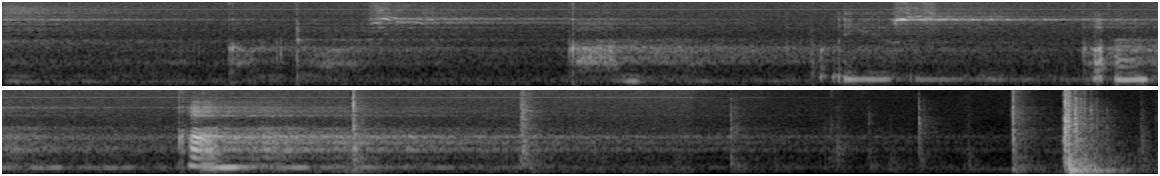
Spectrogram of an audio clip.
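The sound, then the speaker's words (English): A door creaks and thuds through a series of soft knocks and bumps, ending in a sharp close, while hushed whispering voices drift underneath. “Through the door to your right.”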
